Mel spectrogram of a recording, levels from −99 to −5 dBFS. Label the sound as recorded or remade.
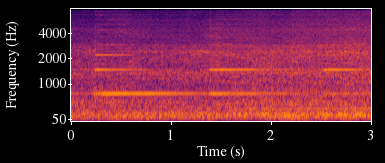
remade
